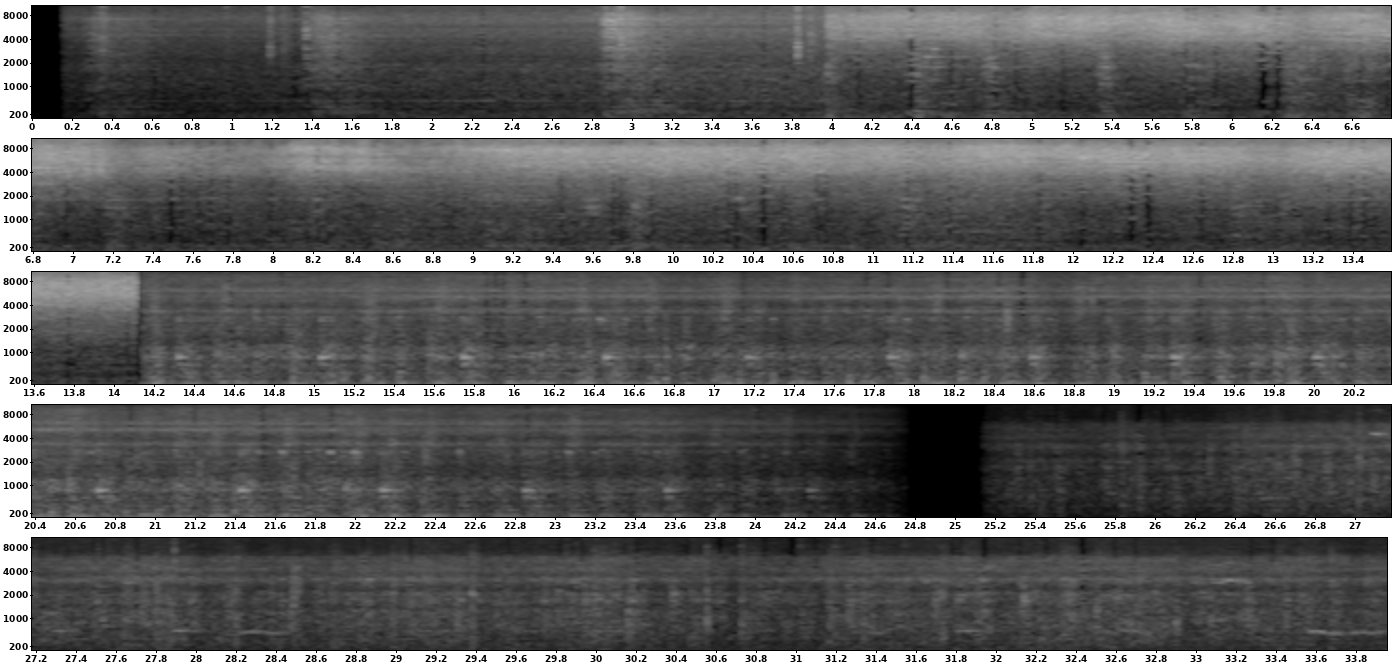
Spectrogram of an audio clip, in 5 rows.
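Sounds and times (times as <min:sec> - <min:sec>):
steam hissing: 0:00.2 - 0:23.0
moving steam train chugging: 0:00.2 - 0:33.9.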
